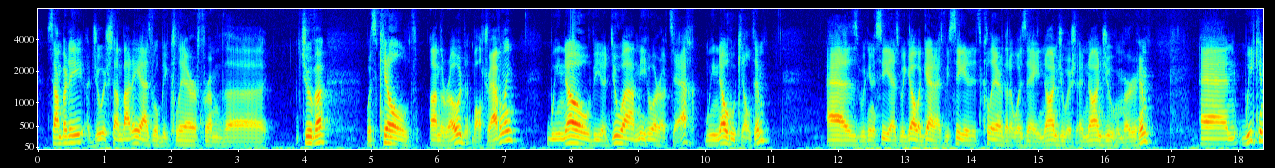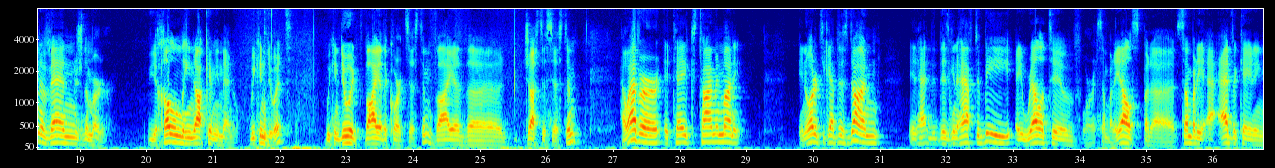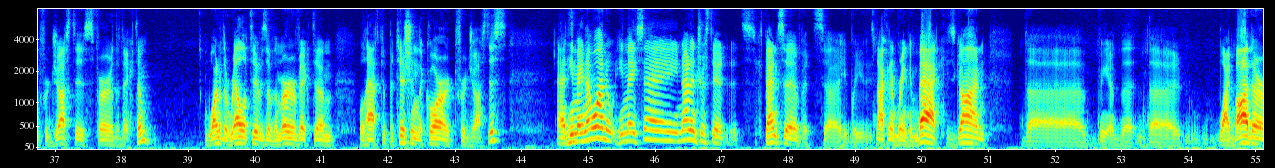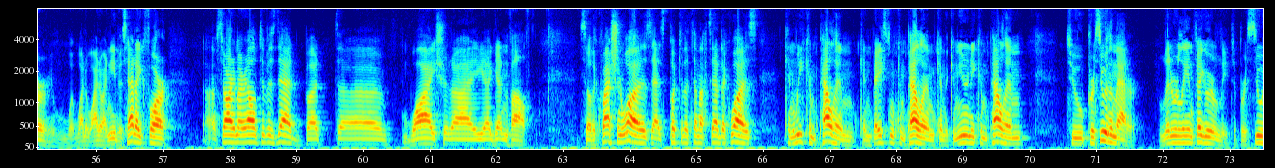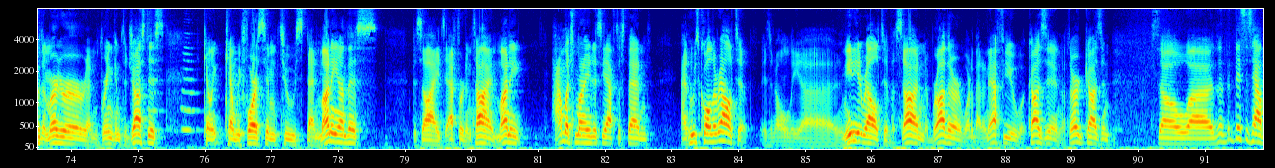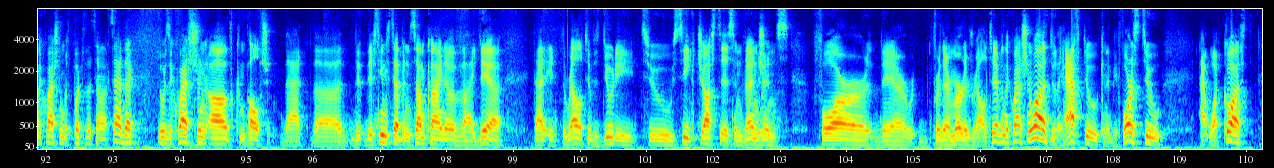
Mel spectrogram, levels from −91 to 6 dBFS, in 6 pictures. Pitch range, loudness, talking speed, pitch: 105-150 Hz, -21 LUFS, 180 wpm, 125 Hz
